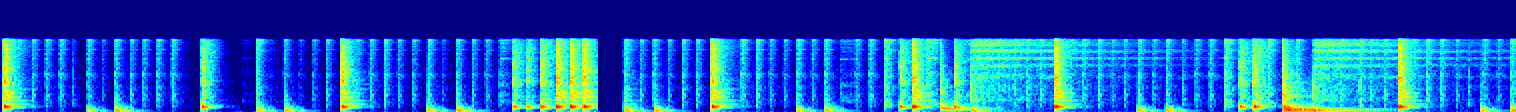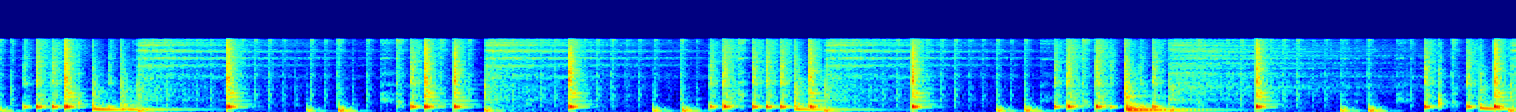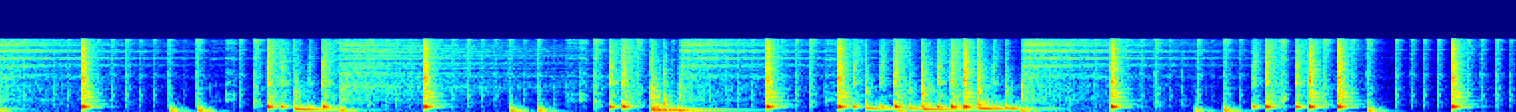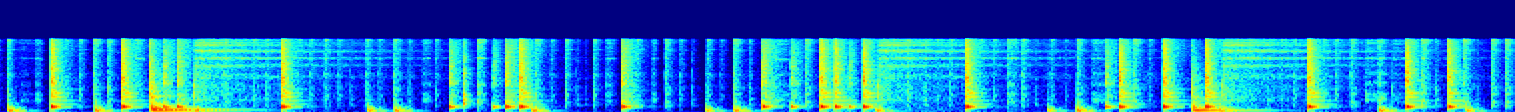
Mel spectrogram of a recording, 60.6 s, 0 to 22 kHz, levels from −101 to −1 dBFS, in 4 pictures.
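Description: A music recording damaged by heavy 4-bit ADPCM compression throughout: a gritty hiss rides on every loud passage, sharp attacks come out distorted where the step size lags behind, and nothing is heard above 5.3 kHz, which fits a low sample rate near 11 kHz and roughly 44 kbps. A playback stall drops the output to silence from 5.97 to 6.24 s, about 0.26 s, before the music resumes, most likely because the player ran short of data or its thread was blocked.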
